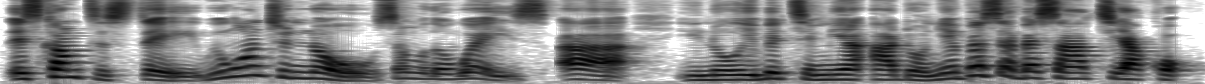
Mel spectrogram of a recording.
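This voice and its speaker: A woman's voice: medium pitch, animated, normal speed, vocal fry. A woman with a Ghanaian accent chatting casually as a morning TV host, switching between two languages. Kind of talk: casual TV chat, code-switching.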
